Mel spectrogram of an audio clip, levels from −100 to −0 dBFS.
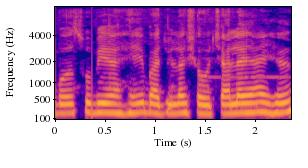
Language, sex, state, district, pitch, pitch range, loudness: Marathi, female, Maharashtra, Nagpur, 195 Hz, 190-205 Hz, -24 LUFS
